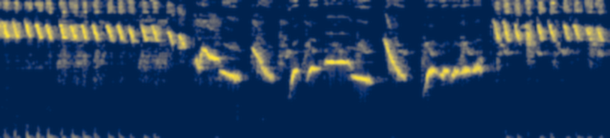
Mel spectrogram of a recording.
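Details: White-rumped shama song used as a lure to get a silent bird singing, for morning or afternoon play; a rapid, high, buzzy pulsed trill gives way to loud slurred whistles that rise and fall, then the fast trill resumes.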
